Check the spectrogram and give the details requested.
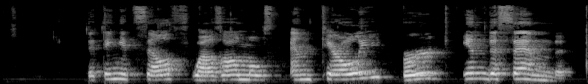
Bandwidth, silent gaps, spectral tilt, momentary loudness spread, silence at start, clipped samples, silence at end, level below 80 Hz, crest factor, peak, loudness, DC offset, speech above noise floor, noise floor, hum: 17 kHz; none; -3 dB/octave; 8 LU; 0.9 s; under 0.1%; 0.15 s; -64 dBFS; 16 dB; -2 dBFS; -16 LUFS; under 0.1%; 46 dB; -62 dBFS; none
